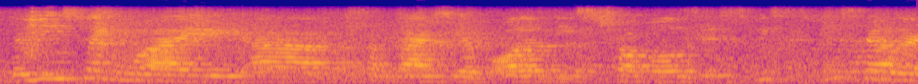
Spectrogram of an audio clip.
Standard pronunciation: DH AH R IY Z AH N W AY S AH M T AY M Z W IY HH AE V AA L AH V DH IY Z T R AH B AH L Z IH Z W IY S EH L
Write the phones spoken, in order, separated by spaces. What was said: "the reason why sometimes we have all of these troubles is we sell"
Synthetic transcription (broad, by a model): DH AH R IY Z AH N W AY S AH M T AY M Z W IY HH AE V AA L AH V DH IY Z T R AH B AH L Z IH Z W IY S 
